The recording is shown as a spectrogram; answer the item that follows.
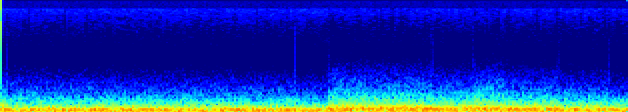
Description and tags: just some nice and pink noise used for a fireball. Created with the Bristol Moog Mini emulation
